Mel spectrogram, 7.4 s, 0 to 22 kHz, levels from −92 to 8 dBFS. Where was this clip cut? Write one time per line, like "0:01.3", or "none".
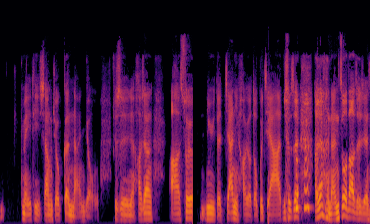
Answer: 0:03.8
0:05.6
